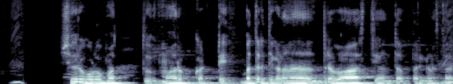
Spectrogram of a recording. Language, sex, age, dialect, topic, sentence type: Kannada, male, 18-24, Dharwad Kannada, banking, statement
